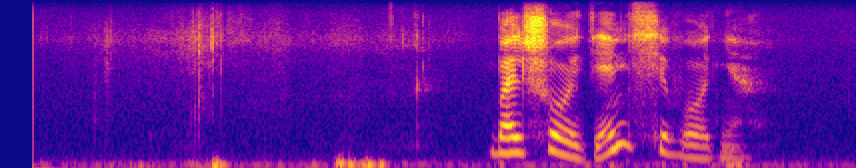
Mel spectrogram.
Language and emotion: Russian, neutral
